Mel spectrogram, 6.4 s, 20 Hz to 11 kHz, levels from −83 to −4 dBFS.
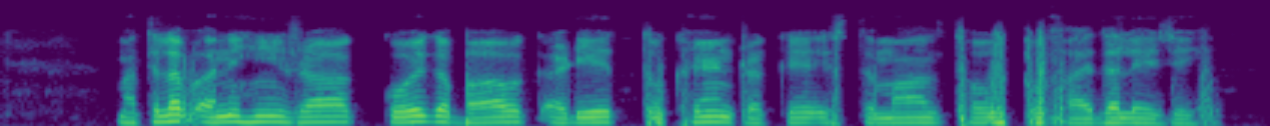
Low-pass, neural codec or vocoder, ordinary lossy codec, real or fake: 7.2 kHz; none; Opus, 16 kbps; real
